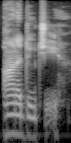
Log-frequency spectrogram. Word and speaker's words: Bonaduce: The next show is Breaking Bonaduce, and is that how you pronounce it? Bonaduce? Or is it Bonaduce? I always forget how to pronounce his last name. I couldn't walk, I couldn't keep my balance, I slurred really badly, I couldn't remember anything. Danny Bonaduce is that. It's Bonaduce. Okay.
